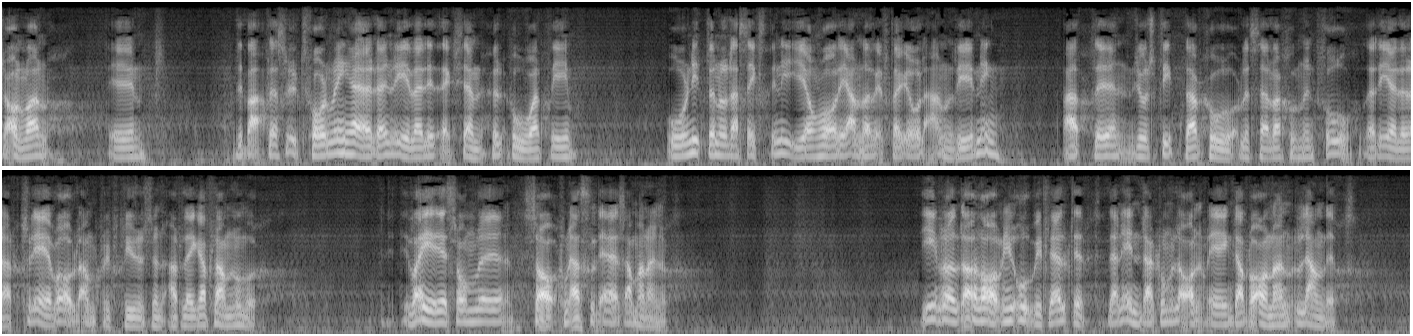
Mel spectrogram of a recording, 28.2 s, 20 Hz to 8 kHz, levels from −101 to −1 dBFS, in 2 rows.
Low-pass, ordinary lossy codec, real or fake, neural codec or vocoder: 7.2 kHz; MP3, 48 kbps; fake; autoencoder, 22.05 kHz, a latent of 192 numbers a frame, VITS, trained on many speakers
